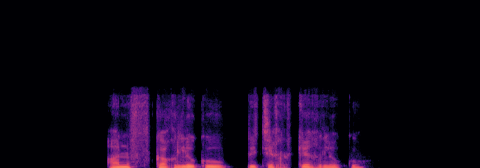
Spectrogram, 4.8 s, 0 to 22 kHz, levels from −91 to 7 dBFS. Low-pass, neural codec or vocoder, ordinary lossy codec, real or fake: 9.9 kHz; none; Opus, 16 kbps; real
